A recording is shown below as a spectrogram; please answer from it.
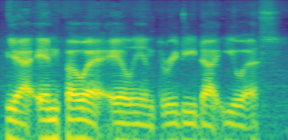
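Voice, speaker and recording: Tired, slow-talking male streamer. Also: sits low. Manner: relaxed, rambling, sighs often. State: tired, yawning. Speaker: livestream host. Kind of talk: casual livestream chat.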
